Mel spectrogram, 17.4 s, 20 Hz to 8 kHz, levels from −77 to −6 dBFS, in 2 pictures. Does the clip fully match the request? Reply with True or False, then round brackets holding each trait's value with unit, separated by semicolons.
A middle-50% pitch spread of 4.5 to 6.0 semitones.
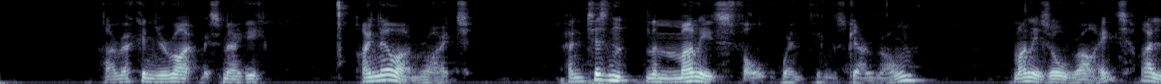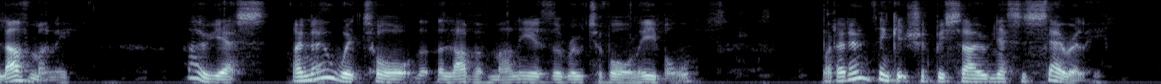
True (4.9 semitones)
